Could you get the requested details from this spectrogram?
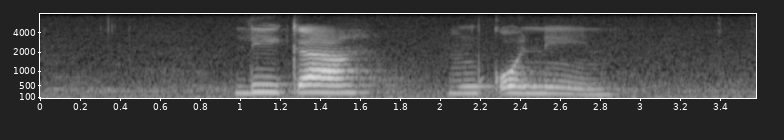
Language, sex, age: South Ndebele, female, 21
